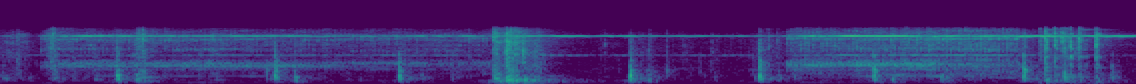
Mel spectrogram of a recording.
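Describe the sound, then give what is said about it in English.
A telephone bell rings continuously and fairly loudly, a bright metallic jangle with sharp clattering hits mixed in, heard on its own without any voices. “Oh, sorry, I think that's my phone.”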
